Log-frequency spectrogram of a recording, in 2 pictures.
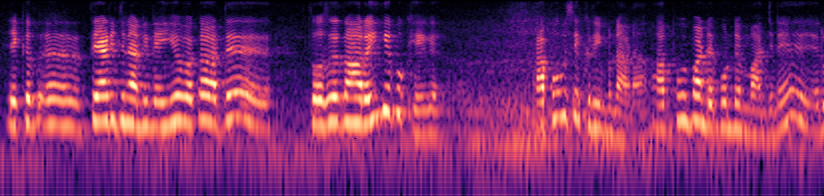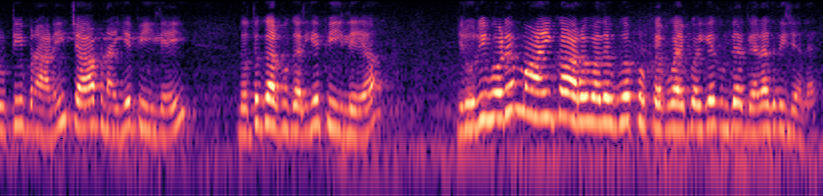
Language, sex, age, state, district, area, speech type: Dogri, female, 30-45, Jammu and Kashmir, Jammu, urban, spontaneous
